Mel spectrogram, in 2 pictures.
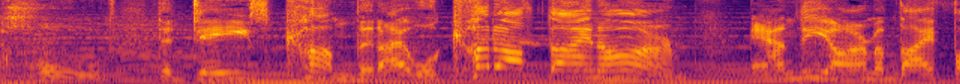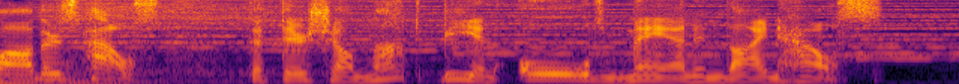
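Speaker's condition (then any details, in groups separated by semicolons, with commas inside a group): No condition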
